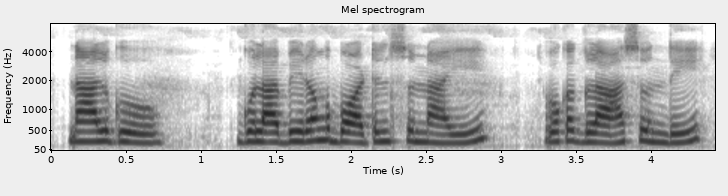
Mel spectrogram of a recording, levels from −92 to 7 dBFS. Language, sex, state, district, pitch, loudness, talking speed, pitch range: Telugu, female, Telangana, Hyderabad, 230 Hz, -16 LUFS, 110 wpm, 215-245 Hz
